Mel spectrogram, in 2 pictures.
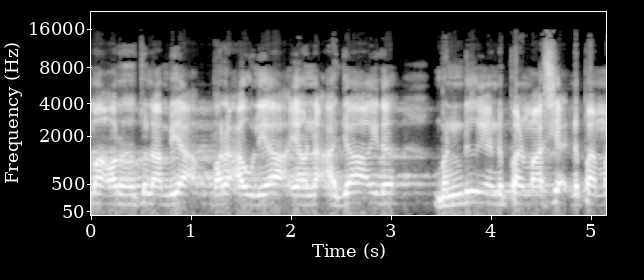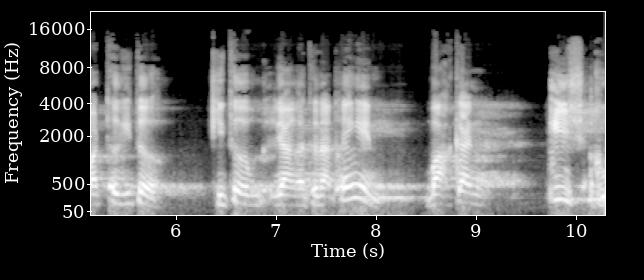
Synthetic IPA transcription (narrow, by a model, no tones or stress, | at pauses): maʔoɾasat̪ulambiaʔpaɾaʔawliaʔjaŋnaʔa̰d͡ʒakit̪ə | bəndəjaŋdəpanmasiat̪̚dəpanmat̪əkit̪ə | kit̪əd͡ʒankat̪ənaʔt̪əɾiŋɪnbahkan | kisku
